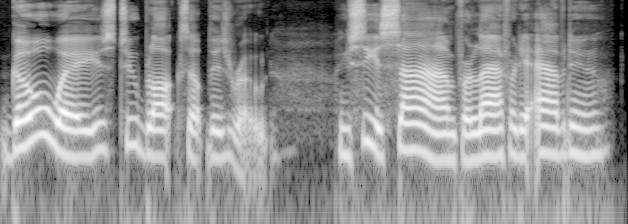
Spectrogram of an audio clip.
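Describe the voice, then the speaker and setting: A woman voicing a weary older small-town man who gives directions bluntly and slowly. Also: fairly low pitch, darkish tone, clean tone, no room sound, studio quality, close to an everyday voice. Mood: reluctant directions.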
